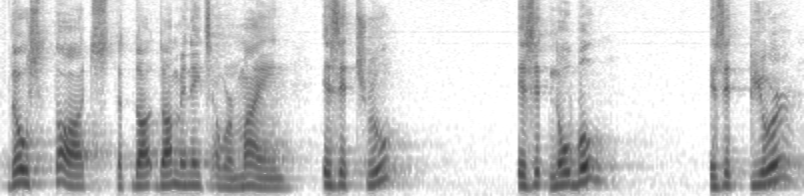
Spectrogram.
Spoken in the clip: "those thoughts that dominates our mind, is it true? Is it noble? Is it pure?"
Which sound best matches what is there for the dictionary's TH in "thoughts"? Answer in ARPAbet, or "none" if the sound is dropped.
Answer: TH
